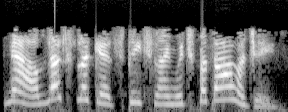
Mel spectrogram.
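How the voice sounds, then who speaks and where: A woman giving a university lecture, explaining terms in a slow, deliberate way and pausing to invite questions. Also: high voice, very animated, no room sound. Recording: tinny lo-fi dry classroom recording.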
